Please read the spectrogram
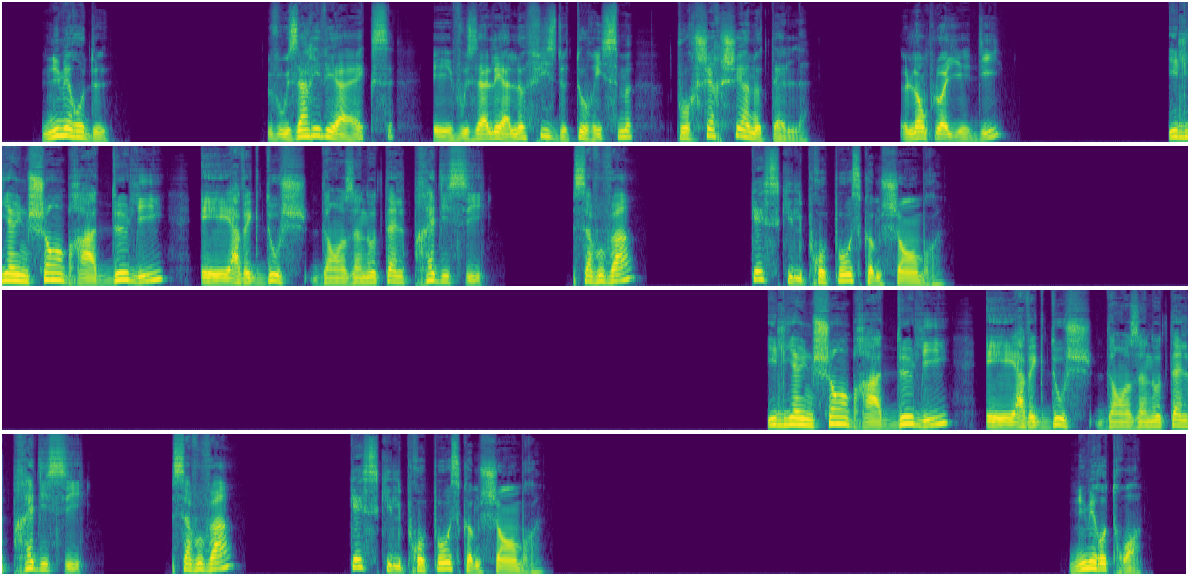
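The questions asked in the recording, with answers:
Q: Qu'est-ce qu'il propose comme chambre?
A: Une chambre à deux lits avec douche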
